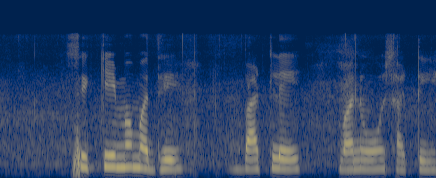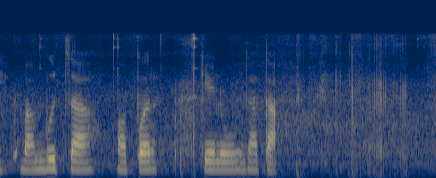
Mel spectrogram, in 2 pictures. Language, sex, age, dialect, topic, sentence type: Marathi, female, 25-30, Southern Konkan, agriculture, statement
